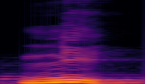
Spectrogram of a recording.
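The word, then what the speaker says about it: knee: لکه نی، دا به کینی نه وایه، ورته ګوره کینی به نه وایه ځکه چې دغه کې نه تلفظ کیږي، دا سایلنټ ده.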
